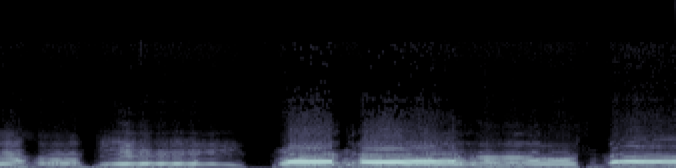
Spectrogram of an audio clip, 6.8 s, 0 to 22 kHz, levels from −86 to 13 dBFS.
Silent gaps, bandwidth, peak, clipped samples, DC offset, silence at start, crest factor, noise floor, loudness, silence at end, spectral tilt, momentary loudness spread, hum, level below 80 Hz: none; 5.6 kHz; -6 dBFS; under 0.1%; under 0.1%; 0 s; 12 dB; -43 dBFS; -18 LUFS; 0 s; -6 dB/octave; 17 LU; none; -50 dBFS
